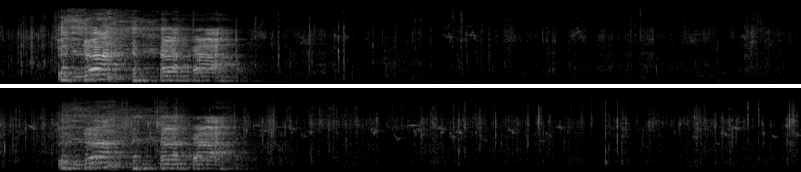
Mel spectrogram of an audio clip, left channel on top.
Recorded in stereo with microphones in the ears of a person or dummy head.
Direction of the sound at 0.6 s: 45° left (ahead or behind).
